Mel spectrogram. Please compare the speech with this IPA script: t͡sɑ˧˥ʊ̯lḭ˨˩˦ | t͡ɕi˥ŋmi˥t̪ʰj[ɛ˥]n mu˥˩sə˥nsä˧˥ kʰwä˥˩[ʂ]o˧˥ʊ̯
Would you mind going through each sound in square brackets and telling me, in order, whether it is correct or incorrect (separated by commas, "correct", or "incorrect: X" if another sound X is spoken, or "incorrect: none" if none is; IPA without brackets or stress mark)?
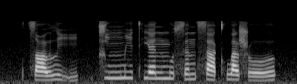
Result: correct, correct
